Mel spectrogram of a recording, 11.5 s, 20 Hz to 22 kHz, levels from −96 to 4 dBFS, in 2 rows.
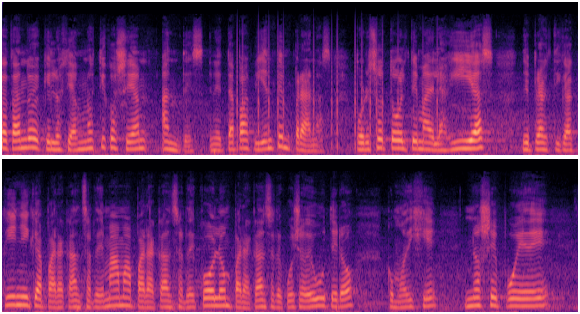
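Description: A train of clicks runs through the audio from 2.35 to 4.36 s: roughly fifteen ticks, about 8 per second at an uneven pace, poking about 10 dB above the sound, likely interference from nearby gear or a faulty connection or power supply.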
